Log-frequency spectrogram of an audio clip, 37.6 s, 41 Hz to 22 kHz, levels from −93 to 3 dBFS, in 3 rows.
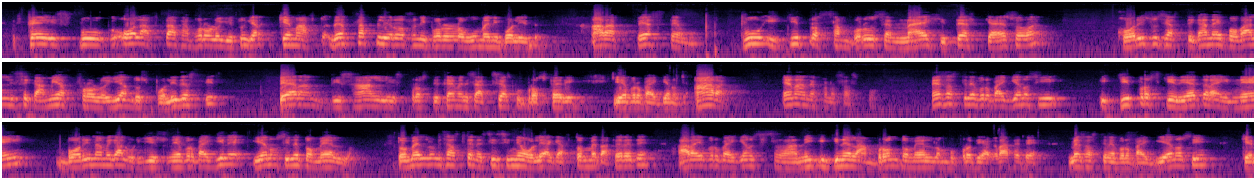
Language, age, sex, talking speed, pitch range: Greek, 50-69, male, 160 wpm, 145-185 Hz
